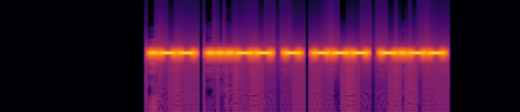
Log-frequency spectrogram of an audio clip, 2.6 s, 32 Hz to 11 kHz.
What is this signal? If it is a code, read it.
Morse code, heard as a keyed tone, about 47 wpm, 700 Hz. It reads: W3TOY
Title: USA Call Signs - 5 Characters - 6x Character Spacing - 50wpm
